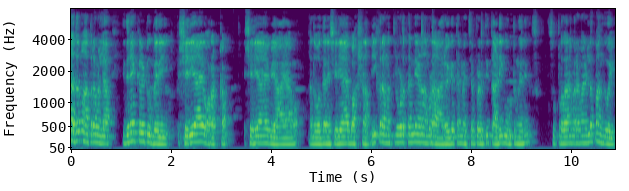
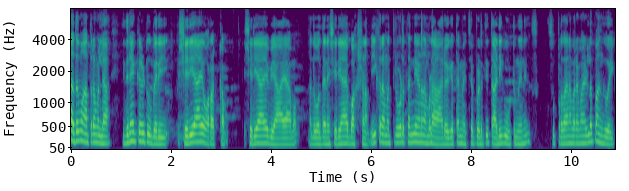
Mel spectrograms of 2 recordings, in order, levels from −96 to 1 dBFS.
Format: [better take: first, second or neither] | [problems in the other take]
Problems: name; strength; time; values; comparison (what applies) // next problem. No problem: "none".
second | room echo; dies away in 0.3 s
